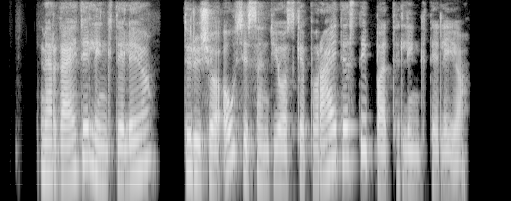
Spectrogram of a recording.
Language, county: Lithuanian, Klaipėda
